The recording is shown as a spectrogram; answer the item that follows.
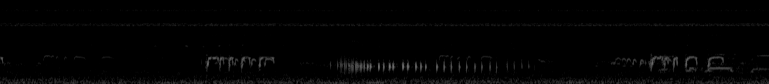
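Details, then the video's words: Local zebra dove used as a lure: bursts of short coo notes, then a rolling purr that breaks into rapid, even staccato notes, and another coo burst at the end. Soft background hum. "suara pancingan perkutut lokal"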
